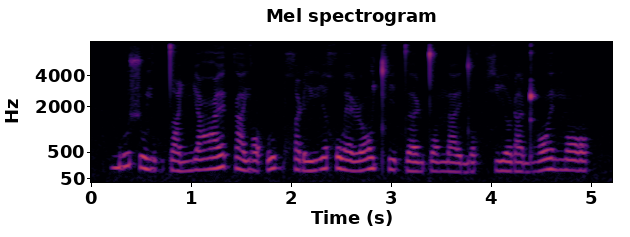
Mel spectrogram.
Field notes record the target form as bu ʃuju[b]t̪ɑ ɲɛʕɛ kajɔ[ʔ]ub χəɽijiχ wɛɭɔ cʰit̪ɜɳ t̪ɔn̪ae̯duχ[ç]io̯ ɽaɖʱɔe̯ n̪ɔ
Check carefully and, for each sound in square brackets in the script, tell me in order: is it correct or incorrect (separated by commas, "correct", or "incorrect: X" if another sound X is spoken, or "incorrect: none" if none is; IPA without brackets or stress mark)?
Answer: correct, correct, correct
